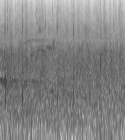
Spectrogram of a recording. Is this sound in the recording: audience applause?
yes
